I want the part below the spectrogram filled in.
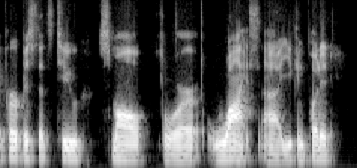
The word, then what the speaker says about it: Wyze: Um, Wyze, uh, spelled W Y Z E, even though it's pronounced like W I S E is the uh, home camera that you need.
